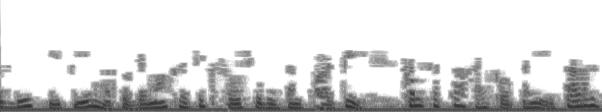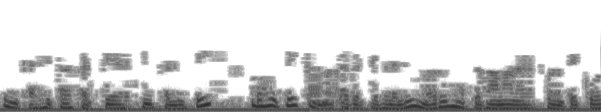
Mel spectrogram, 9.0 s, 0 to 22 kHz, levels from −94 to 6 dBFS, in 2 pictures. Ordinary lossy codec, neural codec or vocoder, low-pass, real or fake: none; none; 3.6 kHz; real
